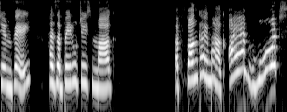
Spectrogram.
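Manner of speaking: high, loud gasp and disbelief; gasping in disbelief at a friend's find. Real, not acted. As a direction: react as if the news is outrageous. Shocked by a friend's news.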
